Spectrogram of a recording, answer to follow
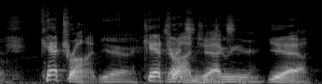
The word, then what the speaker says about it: Ketron: On this week's episode, we're catching up with Baylor Football wide receiver Ketron Jackson.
